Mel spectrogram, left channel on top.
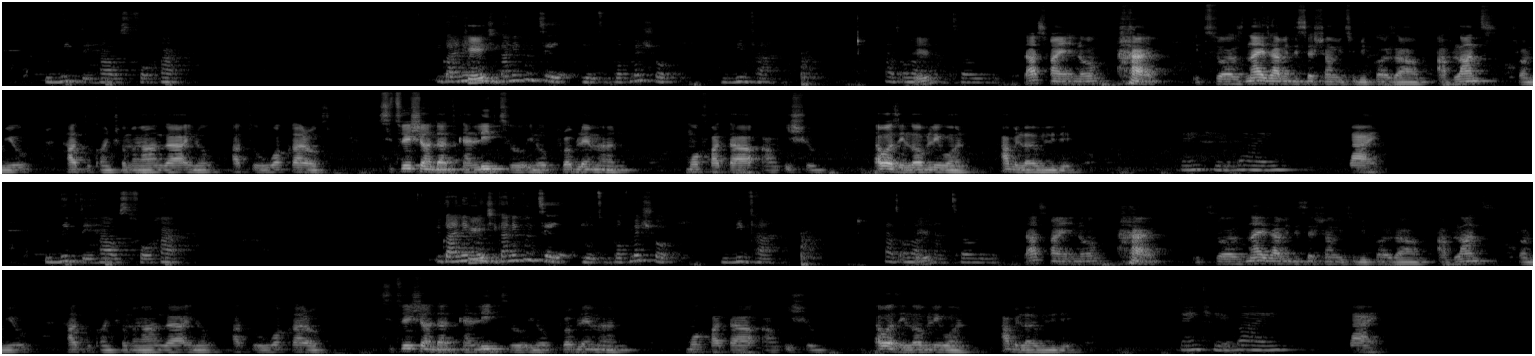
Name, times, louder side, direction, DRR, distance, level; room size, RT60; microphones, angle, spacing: voice 1, 0.1-2.0 4.3-6.9 7.2-8.2 8.8-10.0 27.1-28.4, right 1 dB, 85° right, 0.7 m, -43 dB
voice 2, 10.2-15.6 15.9-18.6 19.1-21.7 22.2-23.6 24.0-25.0 25.3-26.1 28.8-29.1, left 6 dB, 65° left, 0.3 m, -34 dB
3.4 x 2.1 x 3.4 m
head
